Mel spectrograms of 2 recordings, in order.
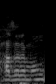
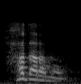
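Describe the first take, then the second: First: The second syllable begins with a z sound. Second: The second syllable begins with a d sound. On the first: This is how it comes out in quick speech. "খুব দ্রুত বলার সময় হাজারা মাউত হয়ে যায়" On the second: This is the actual form of the name. "কিন্তু আসলে হচ্ছে হাদারা মাউত"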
